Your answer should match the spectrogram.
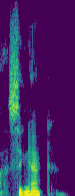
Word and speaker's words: Signac: Yeah, Signac, Port of Rotterdam.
